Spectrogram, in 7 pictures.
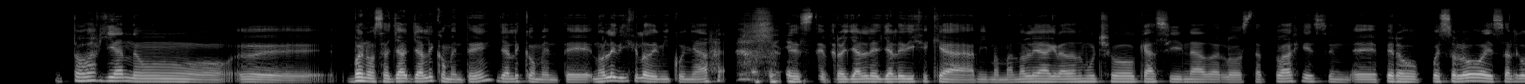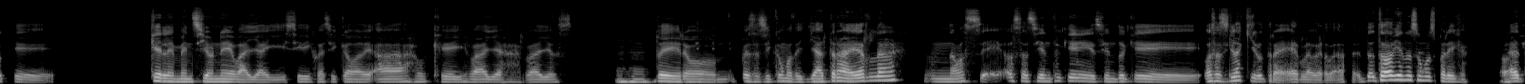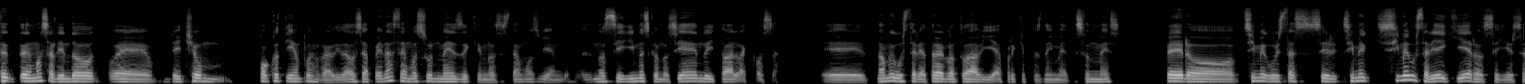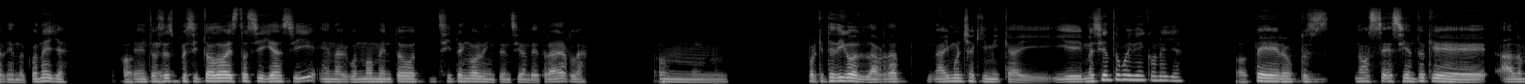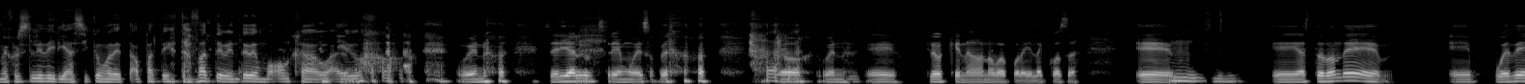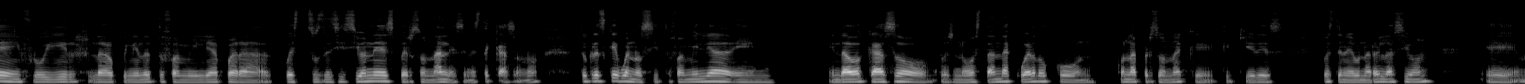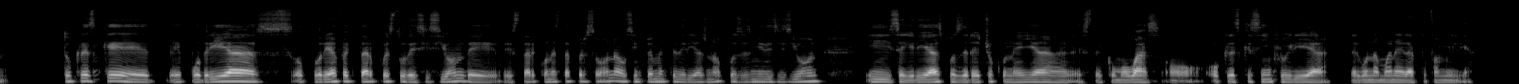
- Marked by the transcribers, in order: drawn out: "no"; laughing while speaking: "cuñada"; laughing while speaking: "Okey"; other background noise; other noise; laughing while speaking: "tápate"; chuckle; laughing while speaking: "Bueno"; chuckle; laughing while speaking: "pero"; chuckle; tapping
- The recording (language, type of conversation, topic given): Spanish, advice, ¿Cómo puedo tomar decisiones personales sin dejarme guiar por las expectativas de los demás?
